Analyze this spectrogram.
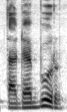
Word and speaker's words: tadabbur: Dalam KBBI disebut dengan tadabbur. Nah, KBBI Kamus Besar Bahasa Indonesia ya. Kalau di bahasa Arabnya itu tadabbur. Ba-nya ada tasydid.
